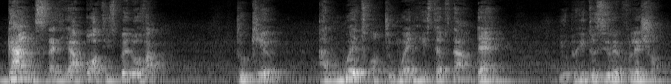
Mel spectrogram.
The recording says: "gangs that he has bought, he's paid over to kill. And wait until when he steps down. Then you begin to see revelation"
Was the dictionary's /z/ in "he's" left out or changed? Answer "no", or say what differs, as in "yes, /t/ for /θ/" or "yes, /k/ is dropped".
yes, /s/ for /z/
